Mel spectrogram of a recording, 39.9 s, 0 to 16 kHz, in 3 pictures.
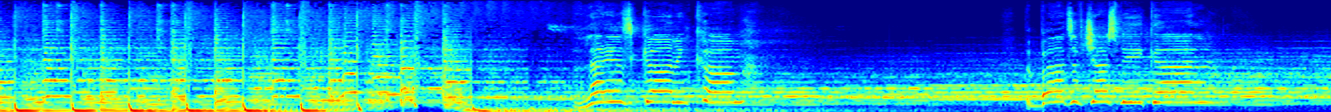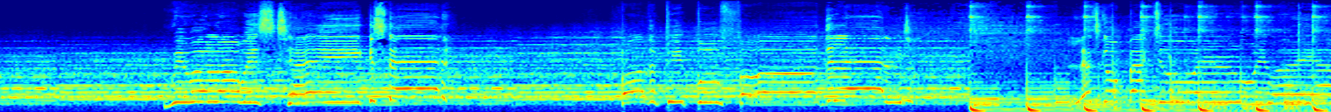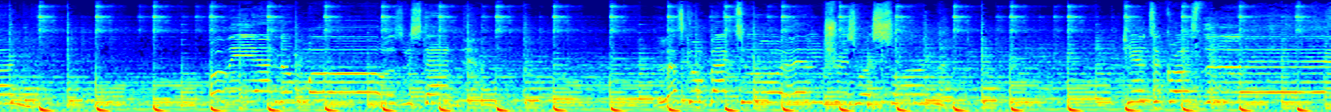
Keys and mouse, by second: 0.8 middle click, 2.9 1, 4.3 shift+middle click, 6.1 Tab, 7.3 middle click, 9.1 2, 9.4 ctrl+a, 10.6 click, 11.8 1, 14.7 Tab, 15.9 middle click, 18.1 middle click, 19.5 shift+click, 20.1 middle click, 21.1 shift+click, 22.1 shift+click, 23.0 1, 24.1 1, 24.7 ctrl+b, 28.4 click, 29.3 shift+middle click, 33.8 ctrl+z, 35.9 ctrl+b.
